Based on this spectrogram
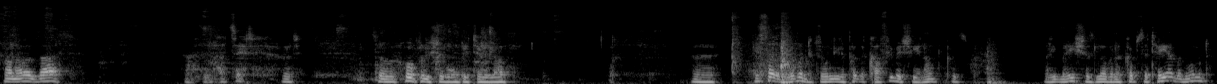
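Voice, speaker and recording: A man's voice: mid-range voice, a little fast, pauses often, background noise. Man, middle-aged, casual vlog talk, rambling and unpolished, living room, faint background ambience. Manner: rambling, chatty, trailing off mid-sentence. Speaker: vlogger. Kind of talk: casual home video diary.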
